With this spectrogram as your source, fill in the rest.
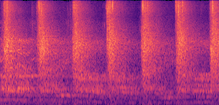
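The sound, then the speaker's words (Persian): Crowd clapping in unison to a sung lament, with sharp, bright group claps landing on a steady beat about every half second and a faint murmur between them. “صدای کف زدن داره میاد صدای کف زدن داره میاد”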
